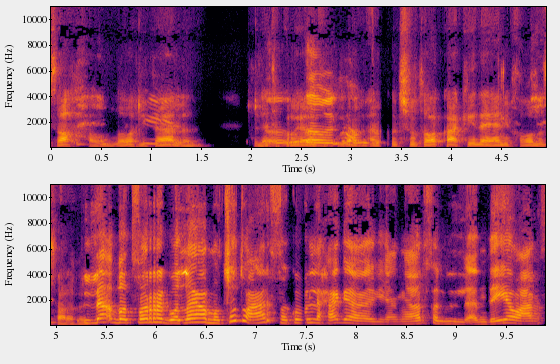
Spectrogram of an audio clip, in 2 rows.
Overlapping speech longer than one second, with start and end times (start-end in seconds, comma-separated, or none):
2.1-3.4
